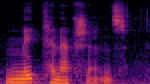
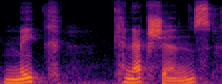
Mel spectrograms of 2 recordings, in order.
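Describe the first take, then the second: First: One linked k sound joins the words. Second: The two k sounds are said separately. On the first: The speaker calls it right. "use that linked k sound to join those two words together" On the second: The speaker calls it wrong. "we're not going to say make connections"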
